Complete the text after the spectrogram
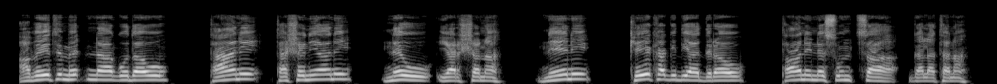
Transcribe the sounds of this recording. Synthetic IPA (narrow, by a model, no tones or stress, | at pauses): ʔɐbe̞ːt̪̬ɪmɛɗɪnaːɡɔd̪ɐw | t̪aːnɪt̪ɐʃɛnɪjaːn | nɛwʊjɐɾʃːɐnɐ | ne̞ːnɪ | ke̞ːkɐɡɪd̪ɪjaːd̪ɪɾɐw | t̪aːnɪnɛsʊnt͡sːaːɡɐlɐt̪ɐnɐ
